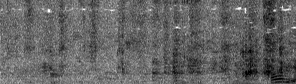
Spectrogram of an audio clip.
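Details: Pet French Bulldogs eating watermelon, with the seeds taken out first, one giving a brief high whimpering whine near the end, wavering up and down, beneath a woman's steady talk in Tagalog and English.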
